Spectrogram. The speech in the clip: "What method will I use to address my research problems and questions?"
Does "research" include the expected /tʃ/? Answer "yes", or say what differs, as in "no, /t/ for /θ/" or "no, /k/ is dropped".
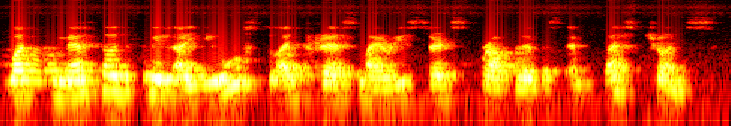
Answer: yes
